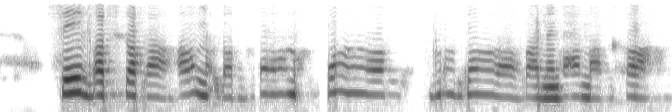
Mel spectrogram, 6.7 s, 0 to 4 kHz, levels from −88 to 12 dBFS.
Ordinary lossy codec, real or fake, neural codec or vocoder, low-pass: AAC, 32 kbps; fake; codec, 16 kHz, 0.8 kbps, ZipCodec; 3.6 kHz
